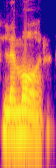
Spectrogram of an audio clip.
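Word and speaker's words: לֵאמֹר: together the sere says so this is le, and this is a mem with a cholem, which is mo, and the resh is the part of that syllable, so it's mor, lemor.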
